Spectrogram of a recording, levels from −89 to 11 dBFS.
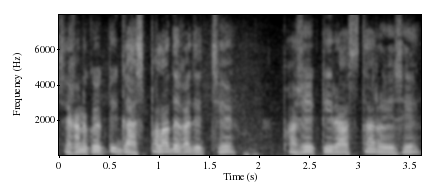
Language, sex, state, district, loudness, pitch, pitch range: Bengali, male, Assam, Hailakandi, -18 LUFS, 165 Hz, 160-175 Hz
